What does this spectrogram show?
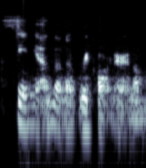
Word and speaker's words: Xinia: And this girl was like, Senior? And I was like, yeah. I was like, wow, you got the pronunciation right.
